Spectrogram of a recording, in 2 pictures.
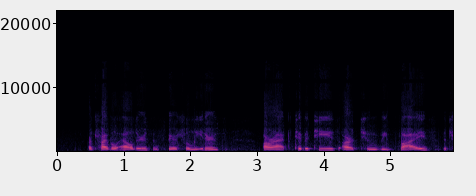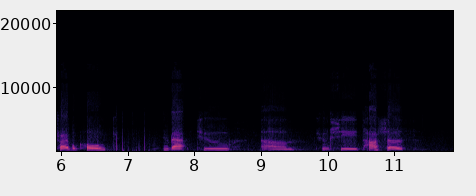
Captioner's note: native language spoken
